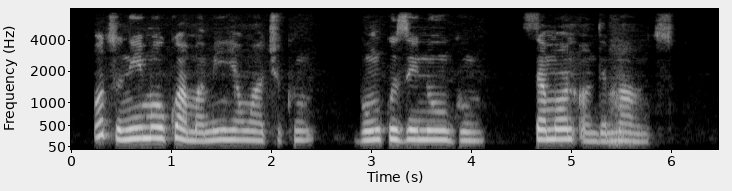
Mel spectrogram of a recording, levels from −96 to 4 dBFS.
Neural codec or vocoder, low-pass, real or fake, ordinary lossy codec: none; 7.2 kHz; real; none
